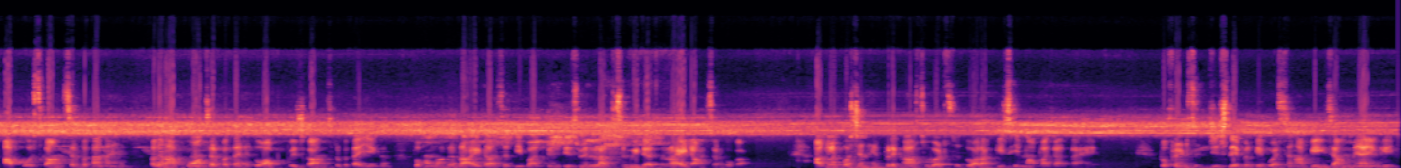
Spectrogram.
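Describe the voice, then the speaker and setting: Man, exam-prep instructor, highish animated voice, quiz narration, repeats key points, roomy echo. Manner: addresses listeners directly, repeats questions and answers. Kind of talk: quiz lesson narration for students. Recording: echoey room, loud insect-like background noise.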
